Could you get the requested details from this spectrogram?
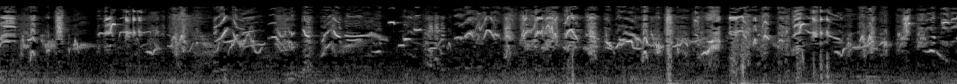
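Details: Oriental magpie-robin song played as a lure: long continuous chatter of quick high chirps, slurred whistles and trills, dense and overlapping for the whole stretch.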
